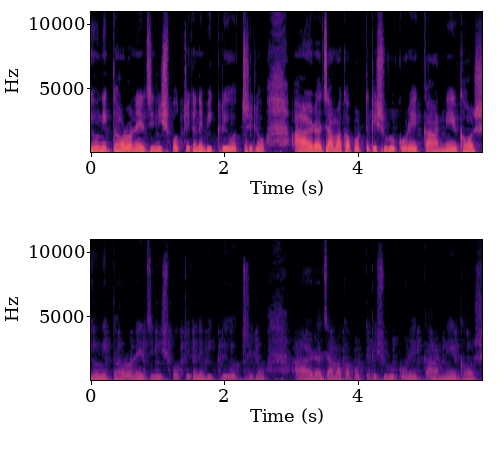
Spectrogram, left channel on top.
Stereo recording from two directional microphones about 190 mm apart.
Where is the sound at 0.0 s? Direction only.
40° left (ahead or behind).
